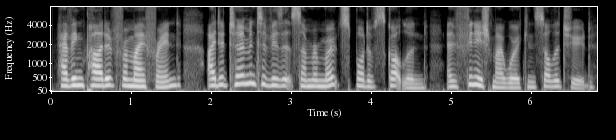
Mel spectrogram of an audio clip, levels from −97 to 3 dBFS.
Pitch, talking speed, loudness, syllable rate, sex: 210 Hz, 175 wpm, -18 LUFS, 5.4 syllables/s, female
